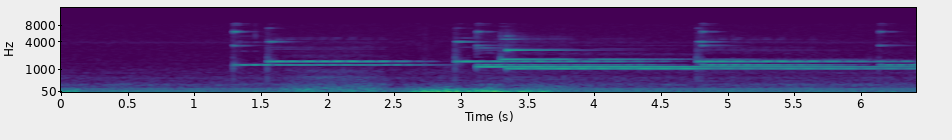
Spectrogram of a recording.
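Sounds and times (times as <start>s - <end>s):
steady low rumble of wind or noise: 0.0s - 6.4s
wind chimes ringing: 1.3s - 6.4s.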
